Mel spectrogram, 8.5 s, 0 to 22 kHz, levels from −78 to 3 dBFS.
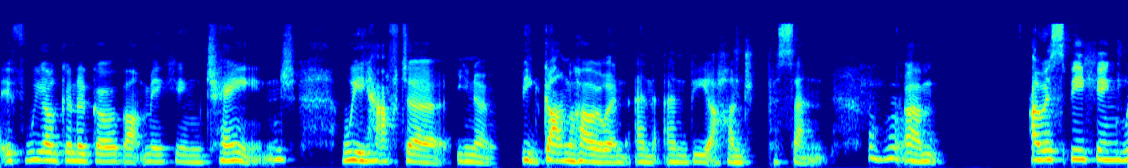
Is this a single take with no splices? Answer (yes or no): no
